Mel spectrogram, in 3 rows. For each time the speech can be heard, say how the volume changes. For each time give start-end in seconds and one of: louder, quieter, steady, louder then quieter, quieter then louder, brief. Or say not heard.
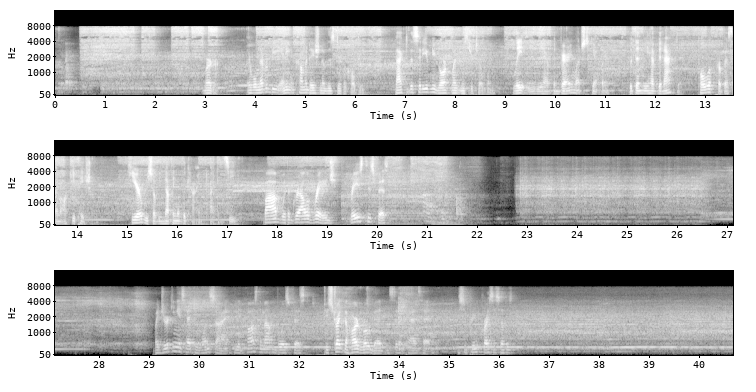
3.0-20.2 steady
29.1-36.2 louder then quieter.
